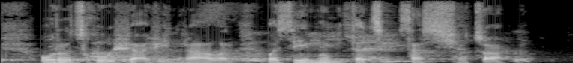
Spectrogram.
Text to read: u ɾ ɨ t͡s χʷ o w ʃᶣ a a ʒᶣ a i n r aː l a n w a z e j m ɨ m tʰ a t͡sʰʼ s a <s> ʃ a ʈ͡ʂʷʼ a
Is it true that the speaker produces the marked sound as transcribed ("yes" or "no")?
yes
